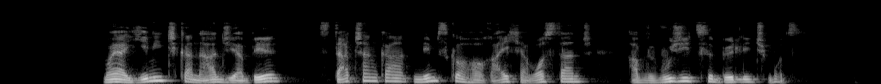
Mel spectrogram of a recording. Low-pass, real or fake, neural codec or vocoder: 7.2 kHz; real; none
